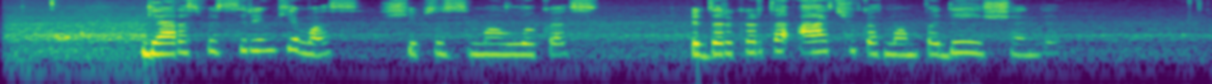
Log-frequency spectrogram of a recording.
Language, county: Lithuanian, Vilnius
